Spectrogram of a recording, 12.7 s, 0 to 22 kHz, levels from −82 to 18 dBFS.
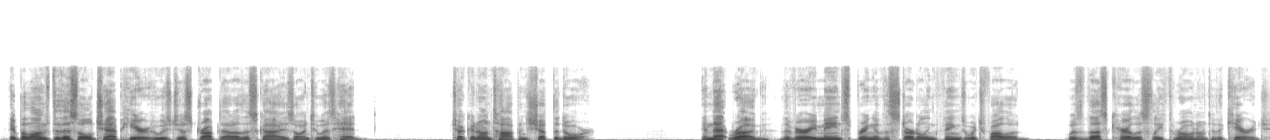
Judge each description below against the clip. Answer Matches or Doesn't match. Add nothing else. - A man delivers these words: Matches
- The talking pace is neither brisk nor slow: Doesn't match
